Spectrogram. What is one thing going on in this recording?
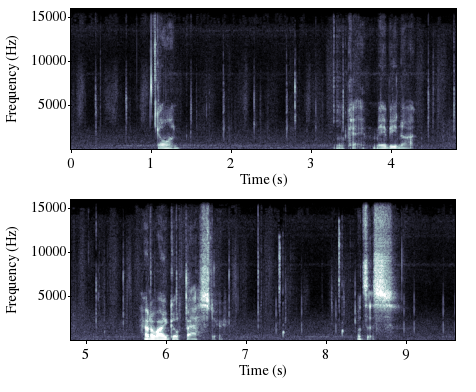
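A young man speaks casually into a close microphone, in short bursts.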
